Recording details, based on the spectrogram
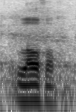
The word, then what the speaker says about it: Louisville: heading to Louisville for a week. – Louisville. – We won't be here on a Monday. – Louisville. – So, two syllables.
